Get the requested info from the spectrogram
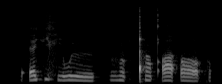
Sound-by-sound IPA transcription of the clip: ʔ ɛ fʲ ɛ x i w ɯː | ɦ õː ʔ ǃʰ õ qʼ aː ʔ ɔː k

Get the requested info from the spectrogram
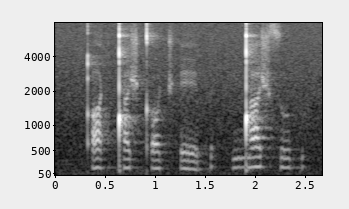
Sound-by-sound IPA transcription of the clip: qʼ a k ǃ a ʃ kʼ ɔ t͡ʃʼ e p | ŋ͡ǃ a ʃ s u p

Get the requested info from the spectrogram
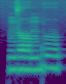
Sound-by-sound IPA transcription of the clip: n z oː m b u

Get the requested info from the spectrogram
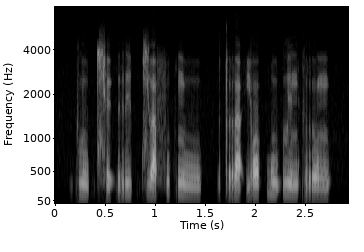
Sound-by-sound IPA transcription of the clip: k l uː˨˩ p̚ t͡ɕʰ e˨˩ ʔ r iː˥˩ p̚ t͡ɕ ɯ˨˩ a̯ f u˥˩ k̚ n uː˧ | t r a˨˩ ʔ j ɔː˥˩ k̚ w u˥˩ ʔ l i˦˥ n k r o˧ m

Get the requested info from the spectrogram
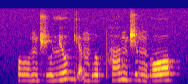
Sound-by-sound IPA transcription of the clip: ɔ̤ n d͡ʒ o̤ lʲ o ɡʲ a̰ m b ɤ pʰ a̤ n d͡ʒ ɤ ŋ ɡ ɔ

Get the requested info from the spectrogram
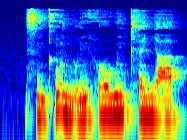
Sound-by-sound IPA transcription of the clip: s ĩ˨ kʼ ũ˦˨ ɲ u˨ ɾ ĩ˦˨ h oː˦ w ĩ˦ kʰ ɛ˦ ɲ a˦

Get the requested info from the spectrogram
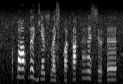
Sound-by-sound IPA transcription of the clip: ɓ ɑ˥ ɓ ə˥˩ dʲ æ˧ sʷ a˩ sʲ qʷ ɛ˩ k ɑ˧ k ɦ ə˥˩ s ɵ˩ ʔ ə˧

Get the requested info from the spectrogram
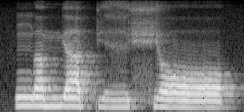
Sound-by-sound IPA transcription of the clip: ŋ ɐ mʲ a pʲ ɛ̤ fʲ ɔ

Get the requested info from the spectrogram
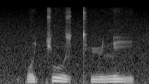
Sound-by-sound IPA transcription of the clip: p o c u z tʰ y l i

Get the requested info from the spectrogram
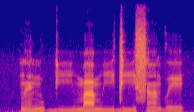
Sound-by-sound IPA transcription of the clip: kʷ ɛ̃˧ n u˧ ɡ͡b iː˨ m a˦ m iː˧ d iː˦ s ã˧ ɡʷ e˧

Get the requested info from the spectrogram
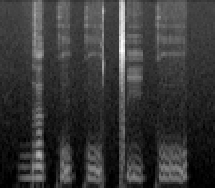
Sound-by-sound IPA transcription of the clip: ɡ ɐ˧ k ṵ˧ k ṵ˨ ǀ ḭ˦˨ k ṵ˦

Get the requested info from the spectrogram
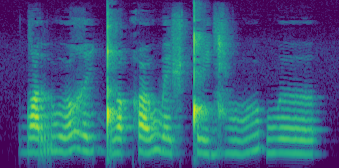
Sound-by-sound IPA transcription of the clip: dˤ ɤ˨˩ r w o˨˩˦ ʁ i˨˩˦ ɡ͡ǃ o˨˩ qʰ o˨˩˦ w ɛ˨˩ ʃ ǃ e˨˩ d͡ʑ u˨˩˦ | w ɤ˨˩

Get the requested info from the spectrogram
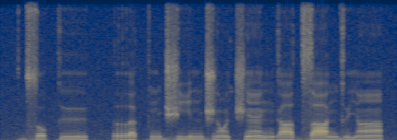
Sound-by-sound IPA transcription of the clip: d͡z o k ɨ | r ɐ k n d͡ʒ i n d͡ʒ ɔ̃ t͡ʃ ɛ̃ ŋ ɡ a d͡z a ŋ ɡ ɨ j ã

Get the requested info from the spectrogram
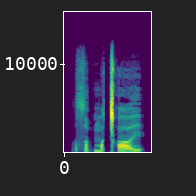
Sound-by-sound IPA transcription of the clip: sˤ œ p m ɒ ǀʰ ɒ ɪ̯

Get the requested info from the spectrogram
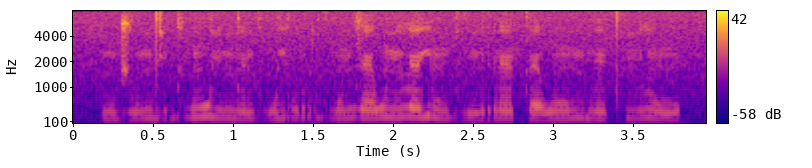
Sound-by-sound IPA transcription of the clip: n d͡ʒ u˩˧ n d i˩˧ dʱ ũ˧˥ w i˩˧ n d ɛ̃˩˧ ɡʱ u˩˧ j u˧˥ r ɡʱ ũ˧˥ n z ɛ˧˥ w ĩ˧˥ l ɛ˧˥ j ũ˩˧ ɡʱ ĩ˩˧ r ɛ̃˧˥ t̪ ɛ˩˧ w ũ˧˥ m b ẽ˧˥ t̪ʰ i˧˥ l ũ˩˧

